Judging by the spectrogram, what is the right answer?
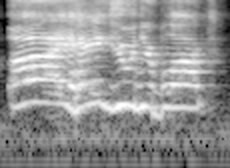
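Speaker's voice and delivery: high, whining mock sob; mock crybaby. Streamer mocking the viewer who blocked him, fake crying whine. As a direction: whimper it like a sulking child.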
